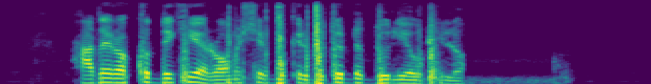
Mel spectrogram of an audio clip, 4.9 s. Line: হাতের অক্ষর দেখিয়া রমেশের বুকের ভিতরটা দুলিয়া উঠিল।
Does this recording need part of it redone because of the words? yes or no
no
